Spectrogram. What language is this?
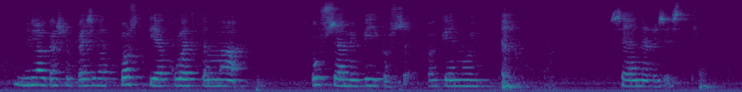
Finnish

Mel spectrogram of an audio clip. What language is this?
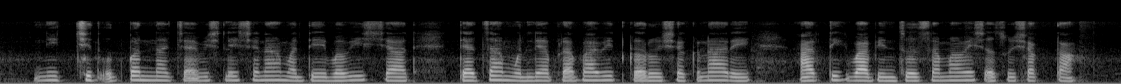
Marathi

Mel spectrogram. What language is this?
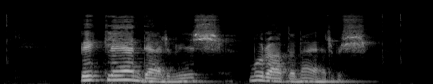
Turkish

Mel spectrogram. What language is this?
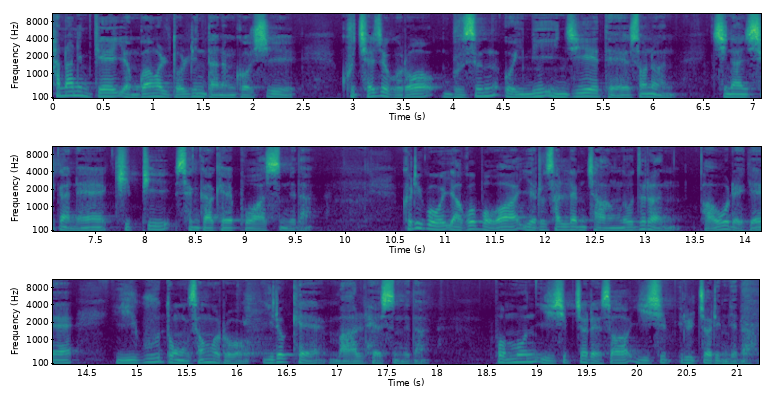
Korean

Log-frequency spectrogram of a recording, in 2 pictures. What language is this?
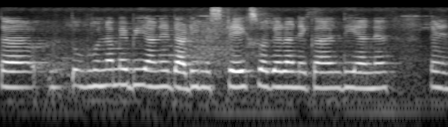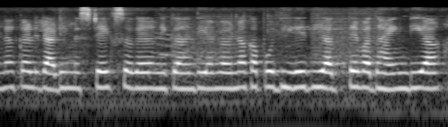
Sindhi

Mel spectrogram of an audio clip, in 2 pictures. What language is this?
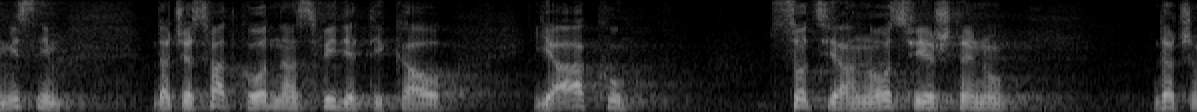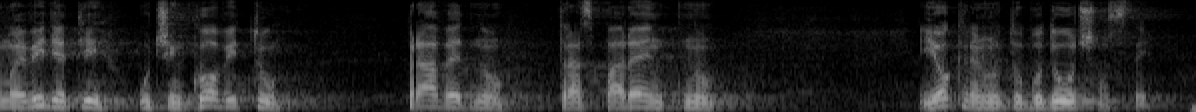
Croatian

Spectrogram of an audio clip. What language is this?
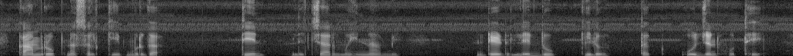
Chhattisgarhi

